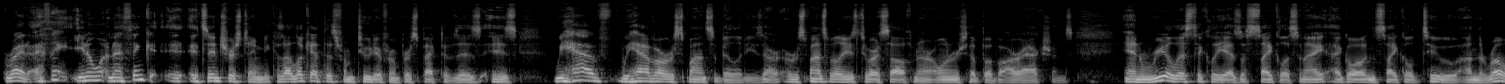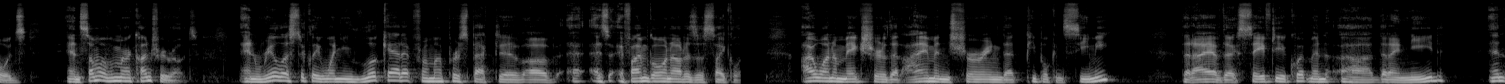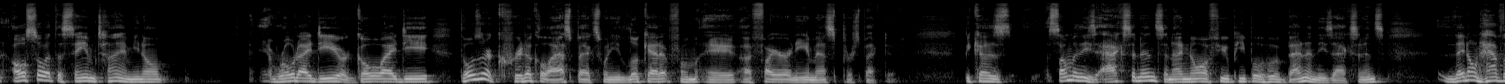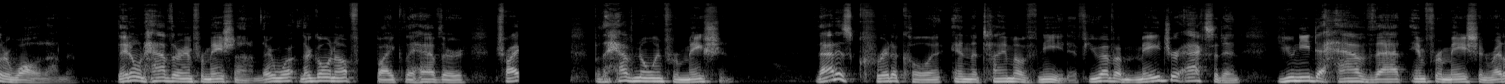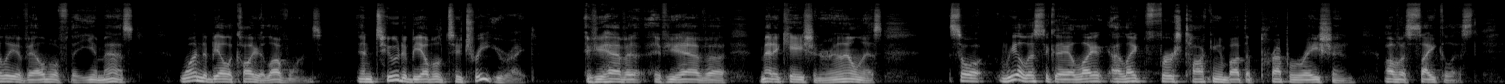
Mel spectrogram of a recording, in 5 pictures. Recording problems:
audio cutting out; at 22 s, at 49 s and at 50 s for 0.5 s

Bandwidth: 18.5 kHz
